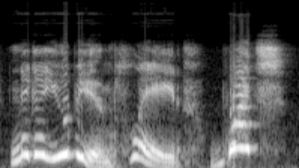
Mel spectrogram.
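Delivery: drawn-out line into a squeaked what; mock shocked disbelief. John revealing the player was fooled, shocked squeal. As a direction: leap very high and loud in disbelief. Acted shocked exchange about wife.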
